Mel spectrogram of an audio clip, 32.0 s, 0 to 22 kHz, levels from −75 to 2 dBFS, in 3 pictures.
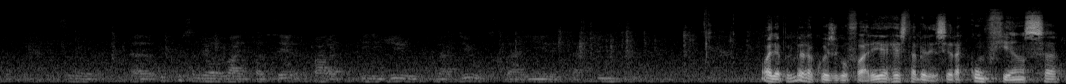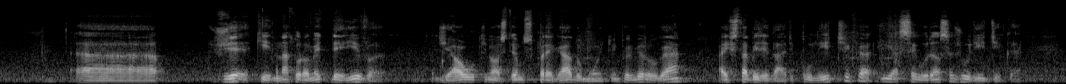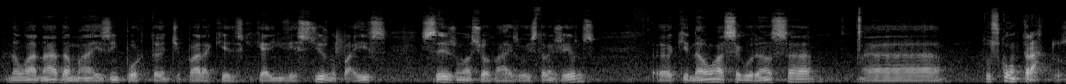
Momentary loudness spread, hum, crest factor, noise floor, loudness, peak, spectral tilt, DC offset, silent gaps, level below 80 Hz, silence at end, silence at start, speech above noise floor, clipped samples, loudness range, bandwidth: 22 LU; none; 24 dB; -50 dBFS; -28 LUFS; -6 dBFS; -3.5 dB/octave; under 0.1%; none; -74 dBFS; 0 s; 0 s; 21 dB; under 0.1%; 18 LU; 15.5 kHz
